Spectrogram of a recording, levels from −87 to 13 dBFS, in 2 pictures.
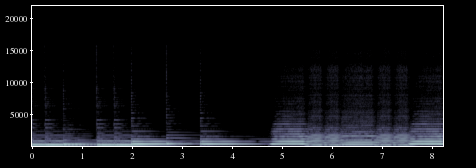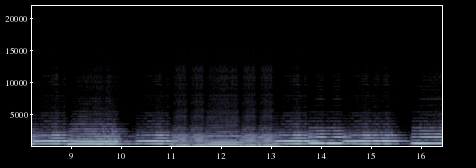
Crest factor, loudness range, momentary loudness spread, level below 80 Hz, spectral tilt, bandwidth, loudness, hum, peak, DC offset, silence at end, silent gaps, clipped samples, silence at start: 12 dB; 4 LU; 11 LU; under -90 dBFS; -6 dB/octave; 5.4 kHz; -23 LUFS; none; -10 dBFS; under 0.1%; 0 s; none; under 0.1%; 0 s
